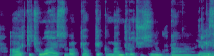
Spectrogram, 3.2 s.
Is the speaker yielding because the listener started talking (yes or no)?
yes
